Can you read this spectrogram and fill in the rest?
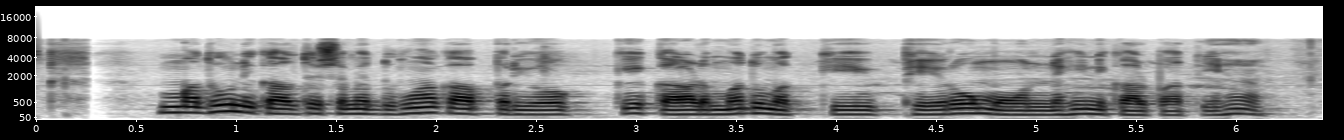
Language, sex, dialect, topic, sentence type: Hindi, male, Awadhi Bundeli, agriculture, statement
